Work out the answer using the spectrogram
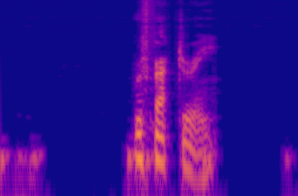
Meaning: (adjective) 1. Obstinate and unruly; strongly opposed to something 2. Not affected by great heat 3. Resistant to treatment; not responding adequately to therapy
- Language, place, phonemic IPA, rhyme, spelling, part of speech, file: English, Queensland, /ɹɪˈfɹæk.tə.ɹi/, -æktəɹi, refractory, adjective / noun, En-au-refractory.ogg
